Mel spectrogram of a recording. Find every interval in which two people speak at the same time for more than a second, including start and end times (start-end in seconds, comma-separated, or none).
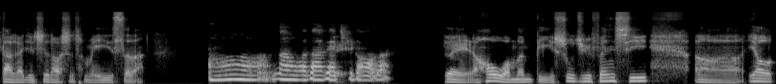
none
